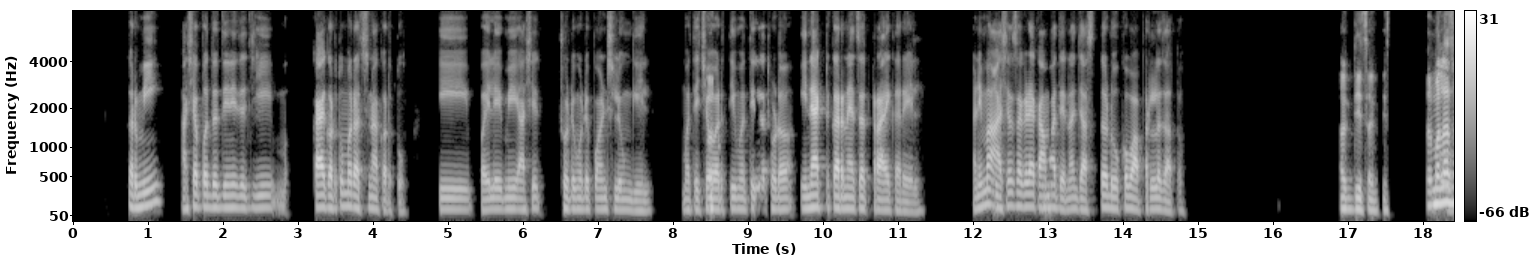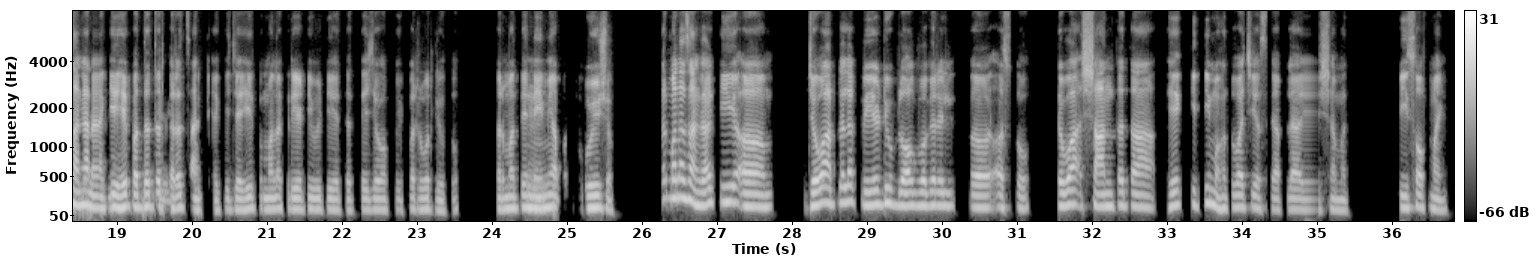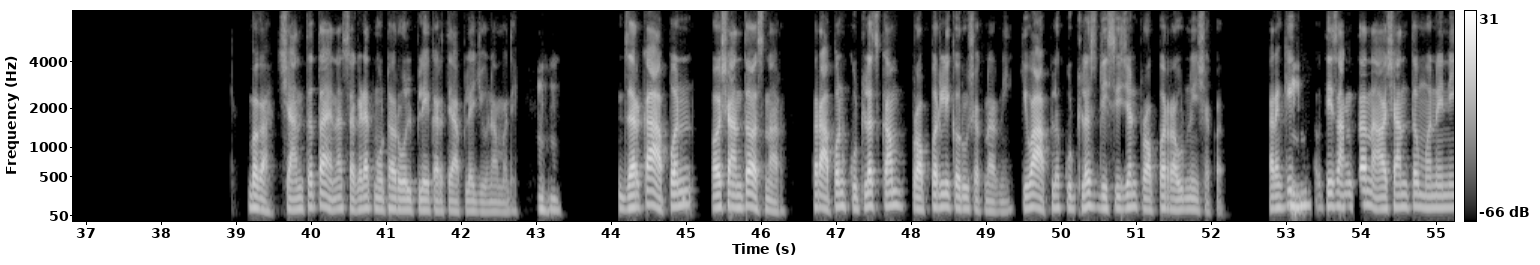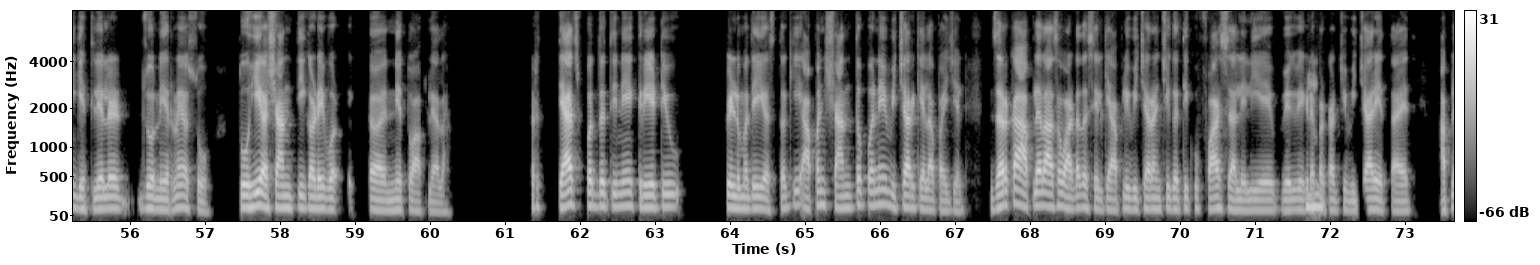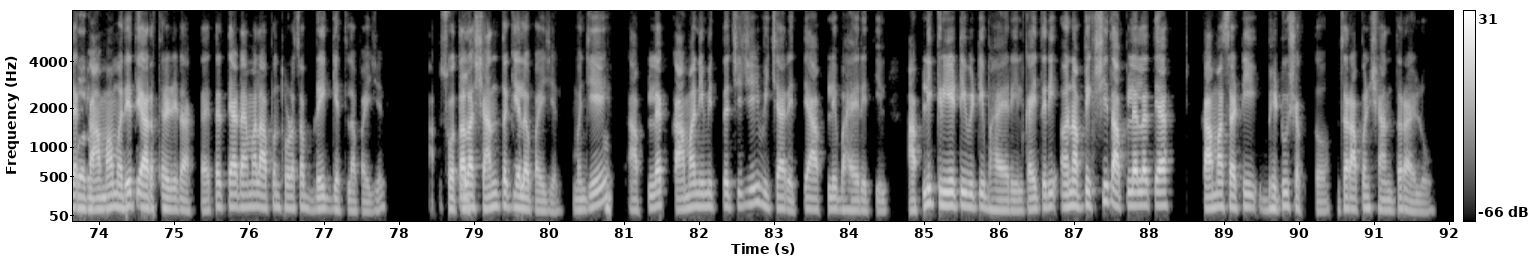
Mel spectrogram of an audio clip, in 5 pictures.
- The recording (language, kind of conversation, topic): Marathi, podcast, सर्जनशील अडथळा आला तर तुम्ही सुरुवात कशी करता?
- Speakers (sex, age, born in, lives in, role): male, 20-24, India, India, guest; male, 30-34, India, India, host
- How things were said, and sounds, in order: in English: "इनॅक्ट"; other background noise; in English: "क्रिएटिव्ह ब्लॉग"; in English: "पीस ऑफ माईंड?"; in English: "रोल"; in English: "प्रॉपरली"; in English: "प्रॉपर"; tapping; unintelligible speech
